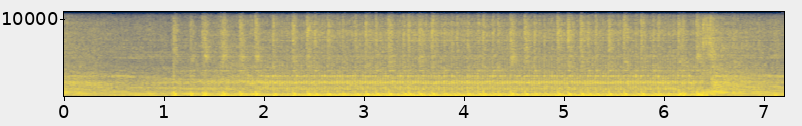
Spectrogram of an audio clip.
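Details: Yamaha YZ250 two-stroke motocross bike (270cc/250cc) after full engine rebuild (bottom end, transmission, bearings, clutch, power valve), second start-up after cooling, warming to about 100–125 degrees: crisp idle, gentle blips rising and settling evenly; normal warm-up idle.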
